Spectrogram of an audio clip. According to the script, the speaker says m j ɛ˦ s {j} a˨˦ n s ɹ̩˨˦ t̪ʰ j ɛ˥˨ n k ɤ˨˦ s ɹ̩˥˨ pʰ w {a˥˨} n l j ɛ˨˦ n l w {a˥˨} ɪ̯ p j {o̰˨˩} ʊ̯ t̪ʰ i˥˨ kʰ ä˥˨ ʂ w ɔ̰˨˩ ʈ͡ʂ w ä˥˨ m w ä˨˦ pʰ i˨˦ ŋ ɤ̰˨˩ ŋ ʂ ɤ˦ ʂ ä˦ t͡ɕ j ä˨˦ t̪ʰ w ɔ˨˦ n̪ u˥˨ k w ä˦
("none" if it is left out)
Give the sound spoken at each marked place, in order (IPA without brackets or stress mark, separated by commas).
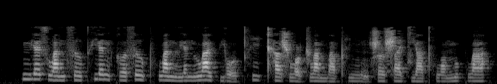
w, a˥˨, a˥˨, o̰˨˩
